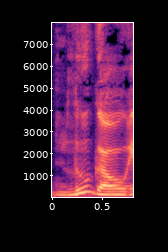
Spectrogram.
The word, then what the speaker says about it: Lugo: Ponzi was born on March 3rd, 1882 in Lugo, Italy. I assume that's what it's called, right? – Oh, yeah. – You would be correct.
